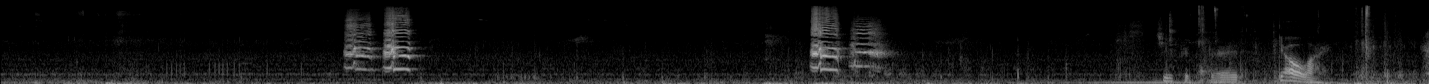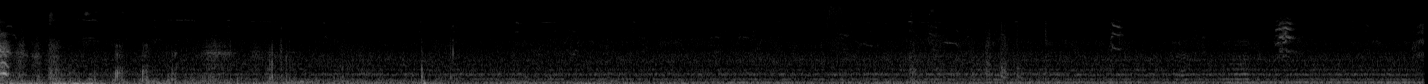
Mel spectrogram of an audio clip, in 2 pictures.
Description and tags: Bird and bees
Recording chain: AT3032 microphones - Sound Devices MixPre - Edirol R09HR
sound-recordist, australian-magpie, squak, out-take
